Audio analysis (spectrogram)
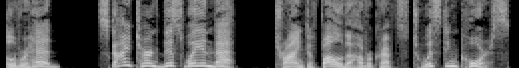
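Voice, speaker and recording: A woman narrating a children's storybook aloud in an animated read-aloud style. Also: on the high side, normal speed, no echo, studio quality. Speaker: storybook reader.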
